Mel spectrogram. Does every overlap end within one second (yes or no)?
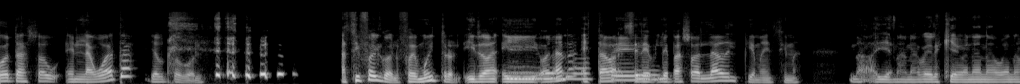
no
